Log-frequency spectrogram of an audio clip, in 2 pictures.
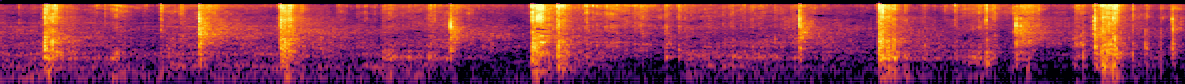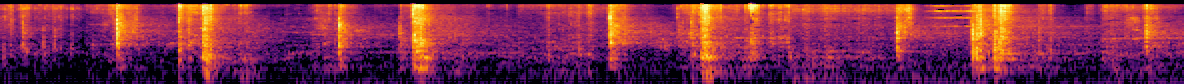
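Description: A skateboard clacks sharply as it pops and lands.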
